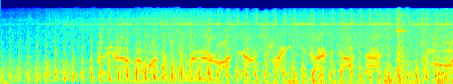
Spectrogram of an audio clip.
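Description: A man speaks sternly.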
